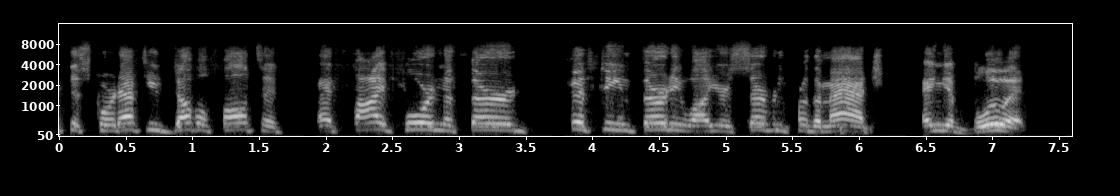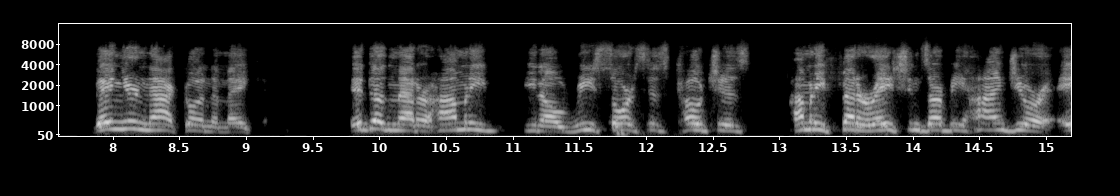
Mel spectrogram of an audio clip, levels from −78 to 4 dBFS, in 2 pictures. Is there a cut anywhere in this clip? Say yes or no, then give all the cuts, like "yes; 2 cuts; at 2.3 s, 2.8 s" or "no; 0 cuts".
no; 0 cuts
